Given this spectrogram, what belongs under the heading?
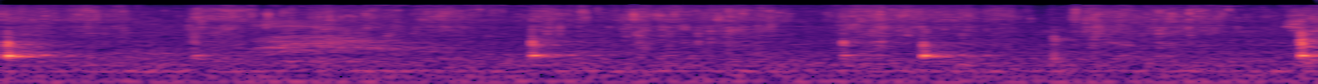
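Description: Roasted, pan-fried chicken being stirred into a pot of jambalaya with tomato and seasoning at a cooking contest, a soft wet churning with a few sharp spoon clinks against the pot, close and unvoiced.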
